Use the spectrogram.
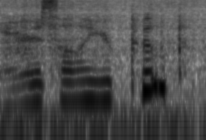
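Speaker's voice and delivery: soft whispered puzzled question to the mouse; whispering to the mouse while looking for the poop. Retold or imitated.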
